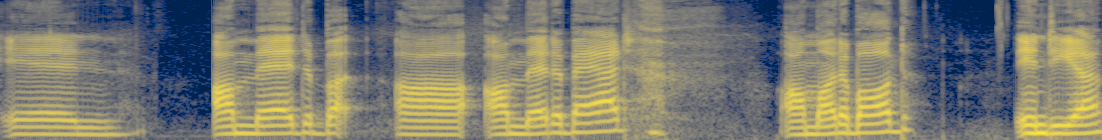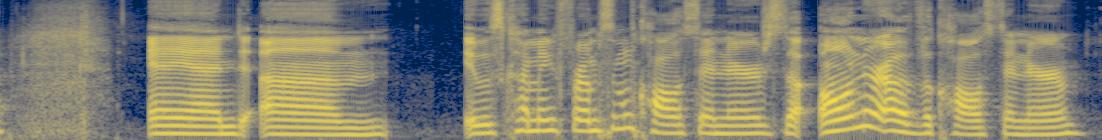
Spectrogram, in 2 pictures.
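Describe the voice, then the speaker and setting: Casual low-voiced woman podcast host. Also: slow, clean tone, no room sound, studio quality. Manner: animated quoting, swearing, informal. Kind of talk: casual conversational storytelling.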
